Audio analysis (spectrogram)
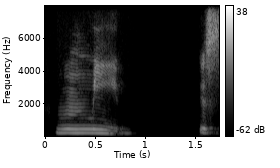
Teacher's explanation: میم بند ہونٹوں کے خشک حصے سے، میم، یہ ضعیف لیٹر ہے، اس میں جہر، توسط، استفال، انفتاح، اطلاق اور غنہ ہے۔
